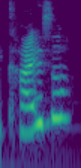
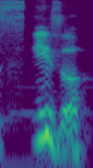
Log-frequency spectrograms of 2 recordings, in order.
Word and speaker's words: Caesar: aware you was supposed to say Kaiser mhm yeah yeah yeah be honest could just read it Caesar well sure because it sounds good right but there's no sill there's no sedilla denoting the Soft C before an A so yeah it's it's a it's a hard it's a hard C mhm s not everyone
